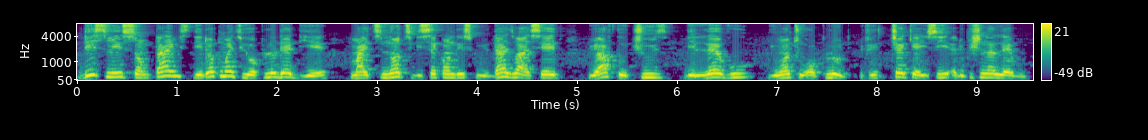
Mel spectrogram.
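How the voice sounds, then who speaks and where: His voice is high, animated and darkish, moving a little fast with hardly any pauses. He's a Nigerian tutorial presenter whose first language is Yoruba, patiently taking viewers through an online form on screen share, repeating and correcting himself as a corner webcam records him.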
